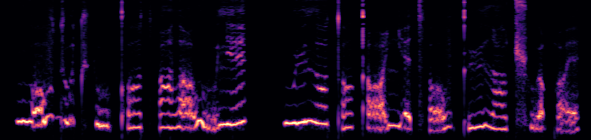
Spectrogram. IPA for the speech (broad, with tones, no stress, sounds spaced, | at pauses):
w ɔ̰˧˥ v d ṵ˥ t͡ʃʼ ṵ˧ kʼ ɔ˩ t͡sʼ ɑ˩ lˠ ɑ̰˧˥ w ṵ˩˧ lʲ ɛ˧˥ | w ʉ˧˥ ð ɔ˧ tʼ ɔ˩ kʼ ɑ̰˧ ʎ ɛ̰˧˥ t͡sʼ ɔ̰˩˧ v kʼ ʉ˩˧ ð ɑ˩ ʈ͡ʂʰ ṵ˧˥ qʷ ɛ̰˩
